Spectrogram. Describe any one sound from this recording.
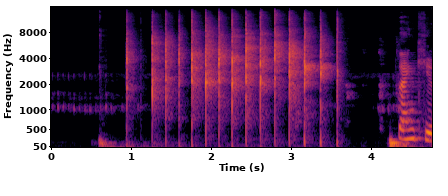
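A woman claps her hands quickly, heard through an online call.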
